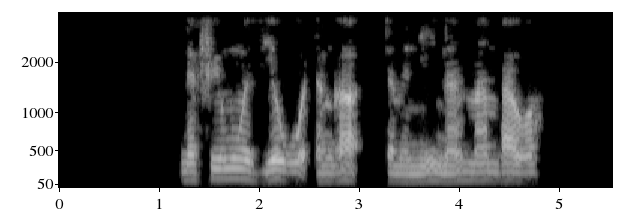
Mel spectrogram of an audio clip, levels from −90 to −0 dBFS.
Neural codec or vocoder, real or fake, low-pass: none; real; 3.6 kHz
